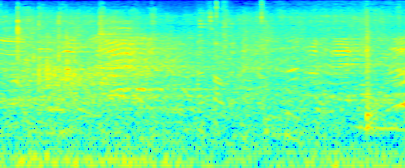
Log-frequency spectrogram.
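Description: Background chatter of many distant voices echoing in a large hall, a steady crowd hubbub.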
